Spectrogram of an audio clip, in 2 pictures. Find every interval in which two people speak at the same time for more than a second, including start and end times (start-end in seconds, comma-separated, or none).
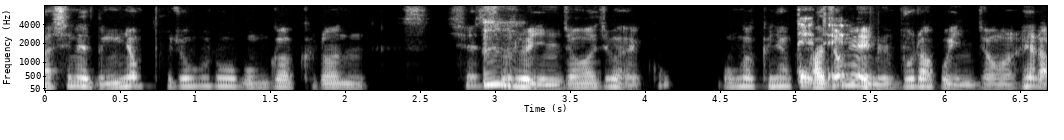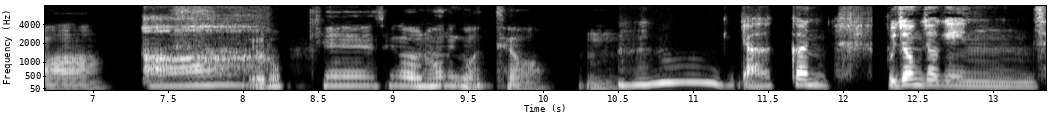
none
